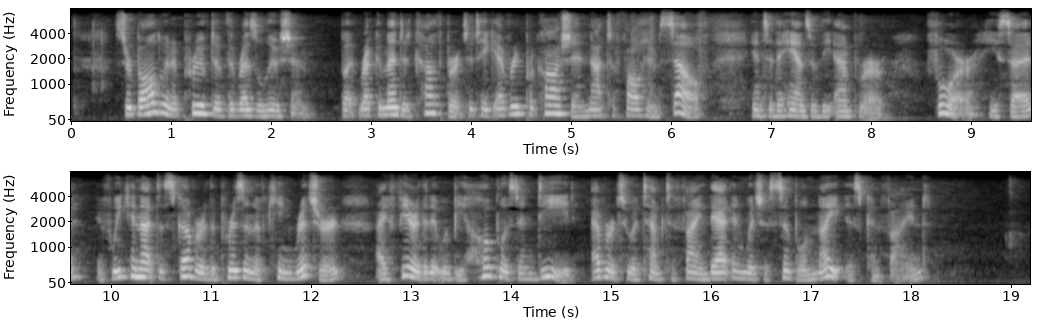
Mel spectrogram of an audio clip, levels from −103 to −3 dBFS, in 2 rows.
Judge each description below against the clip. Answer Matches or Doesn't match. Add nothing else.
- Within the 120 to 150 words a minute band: Doesn't match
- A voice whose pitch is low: Doesn't match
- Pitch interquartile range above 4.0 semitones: Matches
